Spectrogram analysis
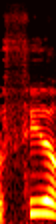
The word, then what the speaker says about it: für: 그래서 요 für 같은 경우도 für하고 숫자 4를 의미하는 fear하고 발음이 다르죠. 이거는 입이 양옆으로 벌어진 이 소리가 나고 그래서 fear고 요거는 für 그쵸? 입이 앞으로 모아지죠?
